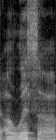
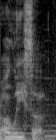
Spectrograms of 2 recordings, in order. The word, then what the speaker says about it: Alisa: don't know ask them Alisa is not named Alysa apparent oh yeah that that's right this was I call her Alisa Alisa and I guess people call Alisa Alysa even though there isn't two s's and that's not how it's spelled but I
